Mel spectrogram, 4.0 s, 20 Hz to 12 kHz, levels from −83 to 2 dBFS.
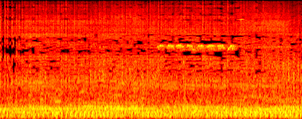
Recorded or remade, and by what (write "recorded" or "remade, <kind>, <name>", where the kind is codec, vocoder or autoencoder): recorded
